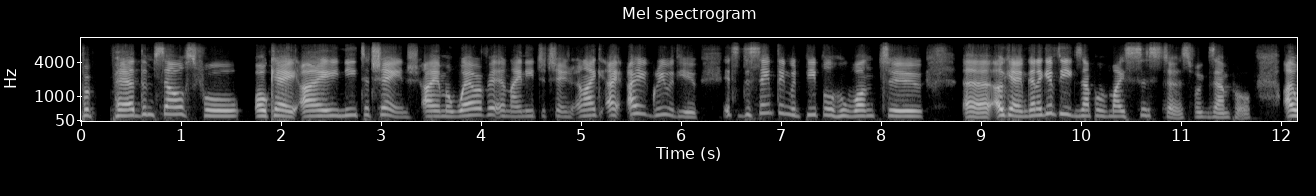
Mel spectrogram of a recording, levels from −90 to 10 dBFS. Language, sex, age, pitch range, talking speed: English, female, 30-49, 220-270 Hz, 235 wpm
